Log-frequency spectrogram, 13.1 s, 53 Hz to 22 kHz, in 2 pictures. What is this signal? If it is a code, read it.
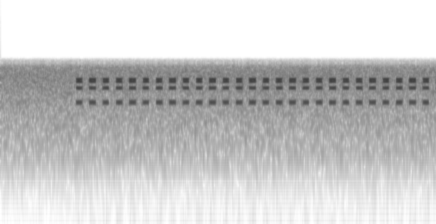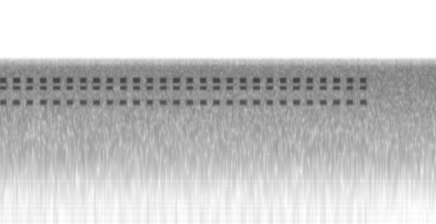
Telephone call progress tone (North American plan), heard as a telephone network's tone, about 1400, 2050, 2450, 2600 Hz, 0.1 s on and 0.1 s off, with phone line noise. Off-hook warning tone.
